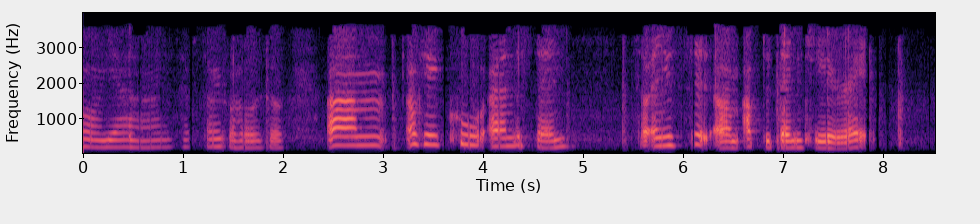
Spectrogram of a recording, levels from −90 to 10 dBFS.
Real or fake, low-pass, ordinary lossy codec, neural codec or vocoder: real; 3.6 kHz; MP3, 24 kbps; none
